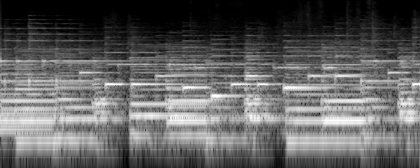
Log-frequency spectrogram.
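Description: Solo grand piano playing a lively classical étude: quick running notes in the right hand over held bass notes.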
